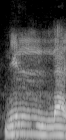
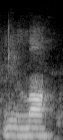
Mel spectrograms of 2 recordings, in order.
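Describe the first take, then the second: First: The L sound is light and thin. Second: The L sound is heavy and thick. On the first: The speaker calls it right. "it shouldn't sound too heavy, like just very like you can call it like very lenient" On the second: The speaker calls it wrong. "You don't read it like lillah"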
